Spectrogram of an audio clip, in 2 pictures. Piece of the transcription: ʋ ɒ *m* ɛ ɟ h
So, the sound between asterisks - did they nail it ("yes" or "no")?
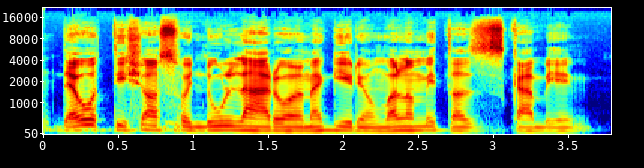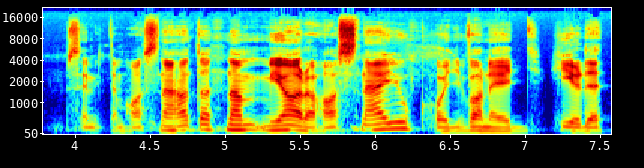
no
